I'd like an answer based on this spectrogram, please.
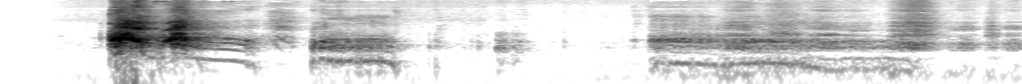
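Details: Chihuahua growling with attitude indoors; a sharp bark burst opens, followed by short rough growls and a longer rumbling growl with a low buzzy tone.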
